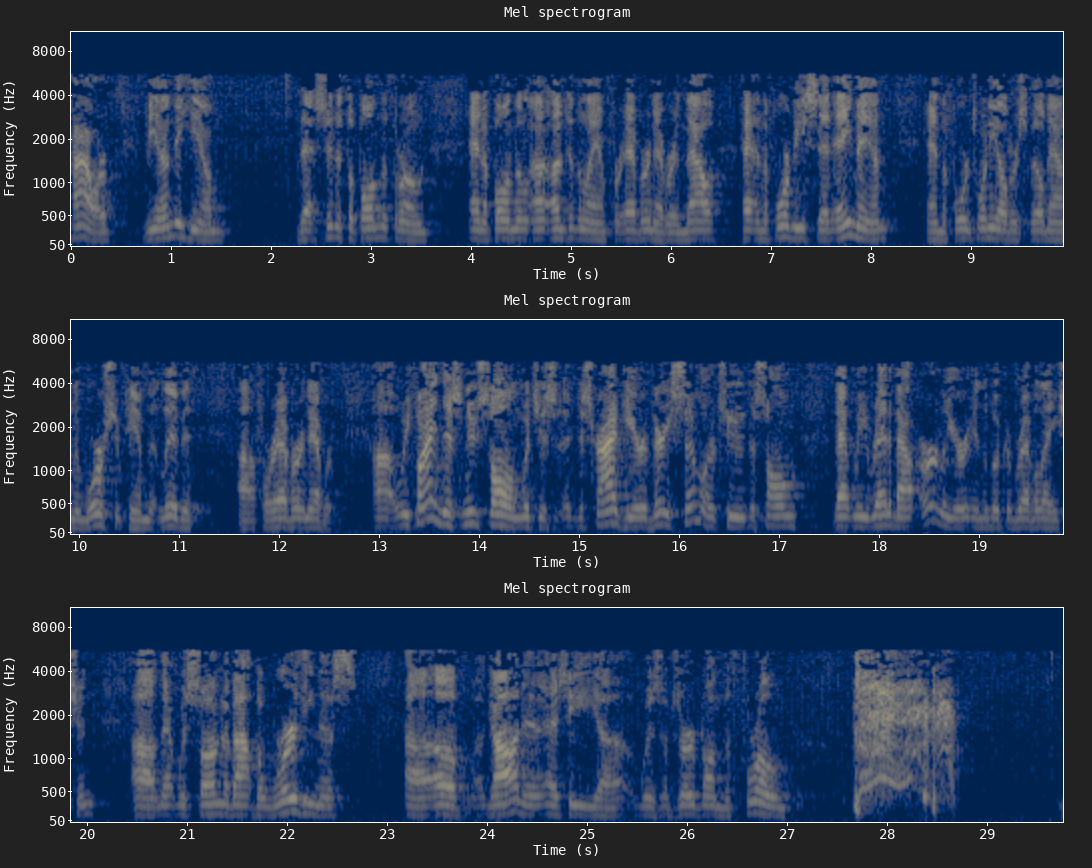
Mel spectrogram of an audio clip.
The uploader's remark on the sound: Ketha Heights Baptist Church ~ Live Broadcast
